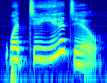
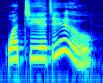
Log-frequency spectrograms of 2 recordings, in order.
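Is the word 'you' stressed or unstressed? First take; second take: stressed; unstressed. First: The word 'you' is given extra stress. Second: The word 'you' carries no special stress. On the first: The question is asked back to the other person. "you에다가 조금 더 강조를 해서 악센트를 주시면 조금 자연스러워요" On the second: The question is asked for the first time. "처음에 존이 물어봤을 때는"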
